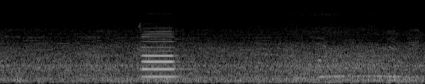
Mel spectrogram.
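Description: A single short horn toot, lasting about a third of a second and coming about one and a half seconds in, over steady outdoor background noise with faint distant voices.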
